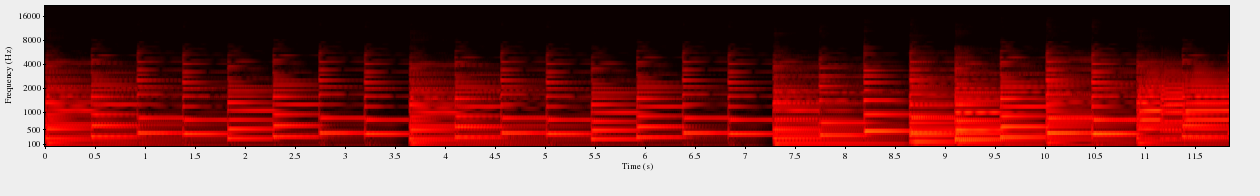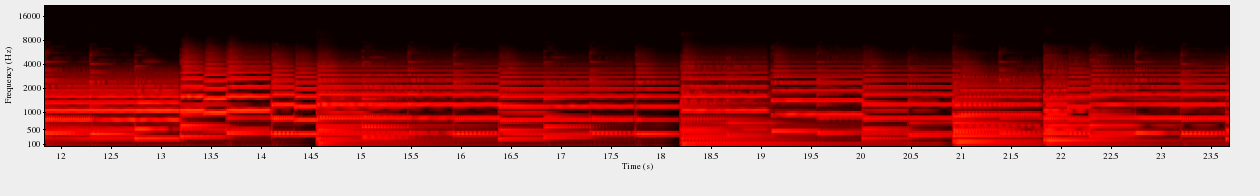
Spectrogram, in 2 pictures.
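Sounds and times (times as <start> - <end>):
piano accompanying trumpet: 0.0 - 23.6
trumpet playing a meditation piece: 10.9 - 23.6.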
